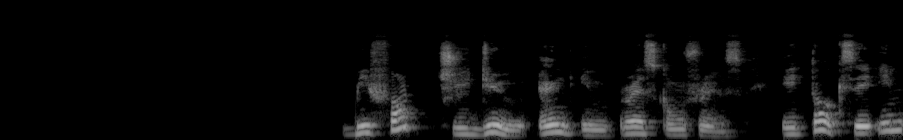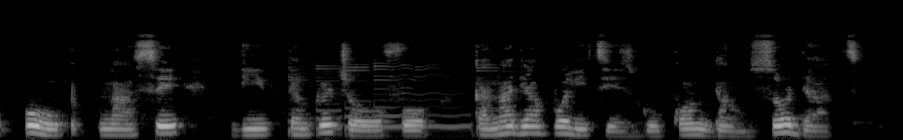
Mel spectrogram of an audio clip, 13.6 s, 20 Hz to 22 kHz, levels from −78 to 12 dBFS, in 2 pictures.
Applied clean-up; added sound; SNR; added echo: none; Electric guitar; 19 dB; none.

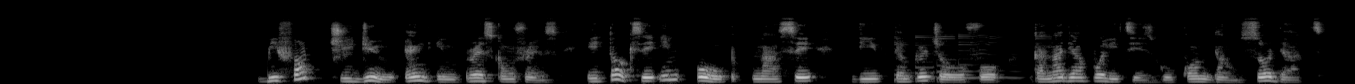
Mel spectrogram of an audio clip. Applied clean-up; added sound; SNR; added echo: neural mask model DeepFilterNet 3.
